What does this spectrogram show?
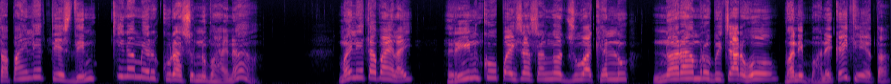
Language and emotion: Nepali, angry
